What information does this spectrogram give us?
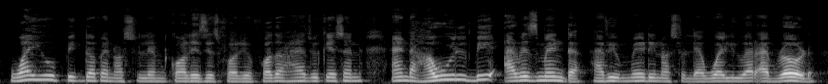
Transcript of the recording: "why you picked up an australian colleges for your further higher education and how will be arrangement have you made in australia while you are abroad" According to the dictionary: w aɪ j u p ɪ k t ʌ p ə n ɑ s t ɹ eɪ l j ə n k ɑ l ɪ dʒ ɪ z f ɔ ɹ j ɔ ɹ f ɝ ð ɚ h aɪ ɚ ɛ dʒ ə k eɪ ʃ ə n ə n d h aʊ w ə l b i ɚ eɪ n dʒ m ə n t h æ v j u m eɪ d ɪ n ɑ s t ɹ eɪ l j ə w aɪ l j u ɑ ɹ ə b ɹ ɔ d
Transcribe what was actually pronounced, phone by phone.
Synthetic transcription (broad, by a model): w aɪ j u p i k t ʌ p ə n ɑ s t ɹ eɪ l j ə n k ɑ l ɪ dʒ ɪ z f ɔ ɹ j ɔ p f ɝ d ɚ h aɪ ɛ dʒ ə k eɪ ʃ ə n ə n d h aʊ w ə l b i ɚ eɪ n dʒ m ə n t h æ b j u m eɪ d ɪ n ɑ s t ɹ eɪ l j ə w aɪ l j u ɑ ɹ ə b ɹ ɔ d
